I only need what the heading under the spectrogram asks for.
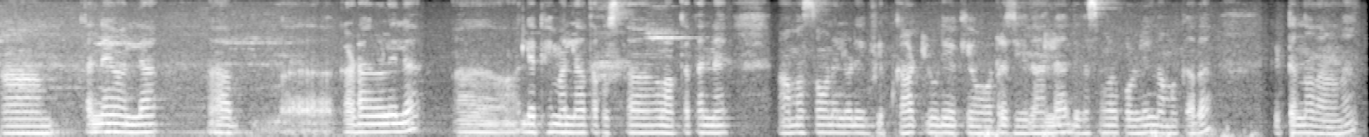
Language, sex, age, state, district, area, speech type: Malayalam, female, 45-60, Kerala, Pathanamthitta, rural, spontaneous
